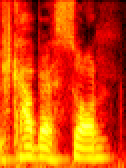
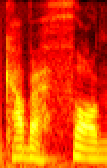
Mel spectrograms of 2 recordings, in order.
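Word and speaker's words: Cabezón: Or El Cabezon, or El Cabe. See, in Spanish they pronounce their Z's as S's, or in Argentinian Spanish they pronounce their Z's as S's. In Spanish they pronounce this. So Cabezon or Cabezon.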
